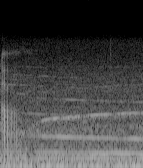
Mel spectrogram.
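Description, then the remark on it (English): A fire truck siren wails steadily over a low engine rumble, its tone sliding slightly upward as the vehicle goes by. “We love the fire trucks.”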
